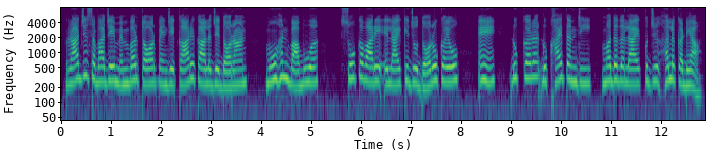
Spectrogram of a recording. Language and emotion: Sindhi, neutral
